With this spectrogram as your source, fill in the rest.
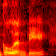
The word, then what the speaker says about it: Glende: I mispronounced your last name, didn't I? That's all right. Everybody does. Glende.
